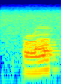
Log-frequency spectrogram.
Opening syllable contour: rising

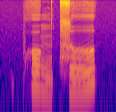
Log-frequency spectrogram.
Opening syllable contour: falling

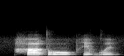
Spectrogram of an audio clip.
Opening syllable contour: high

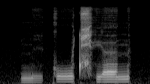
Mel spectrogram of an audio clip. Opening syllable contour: rising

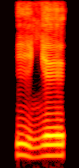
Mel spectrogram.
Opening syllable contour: falling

